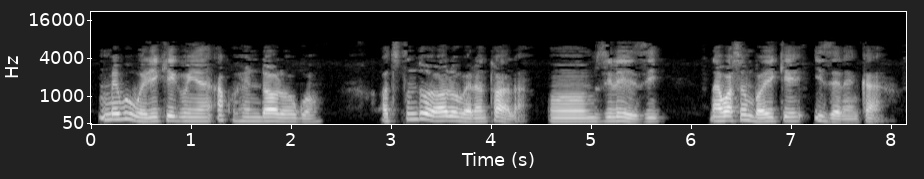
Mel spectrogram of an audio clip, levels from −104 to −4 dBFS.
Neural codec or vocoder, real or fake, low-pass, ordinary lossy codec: none; real; 7.2 kHz; MP3, 32 kbps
